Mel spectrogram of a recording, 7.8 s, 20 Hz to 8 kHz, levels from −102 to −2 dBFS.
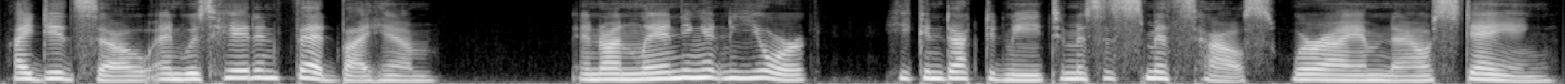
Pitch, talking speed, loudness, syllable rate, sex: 195 Hz, 215 wpm, -16 LUFS, 5.0 syllables/s, female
